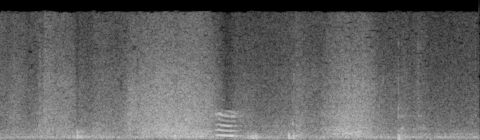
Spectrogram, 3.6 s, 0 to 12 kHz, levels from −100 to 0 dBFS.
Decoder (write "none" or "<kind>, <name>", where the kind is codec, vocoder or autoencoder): none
